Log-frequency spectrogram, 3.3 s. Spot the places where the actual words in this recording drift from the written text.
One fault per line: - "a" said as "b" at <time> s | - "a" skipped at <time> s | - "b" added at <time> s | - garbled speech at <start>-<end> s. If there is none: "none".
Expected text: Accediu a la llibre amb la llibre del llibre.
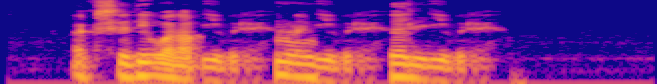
none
